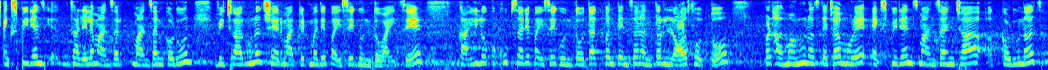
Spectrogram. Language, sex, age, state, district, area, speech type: Marathi, female, 18-30, Maharashtra, Mumbai Suburban, urban, spontaneous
